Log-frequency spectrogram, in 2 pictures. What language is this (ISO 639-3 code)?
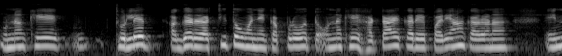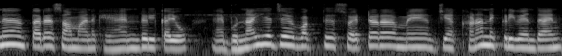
snd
